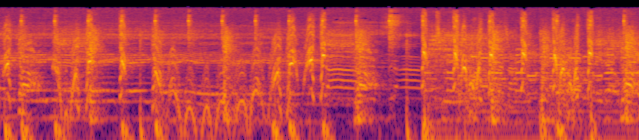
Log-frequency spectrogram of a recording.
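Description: Hip-hop beat with turntable scratching over the drums. About four seconds in, a deep bass comes in and the beat gets louder.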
